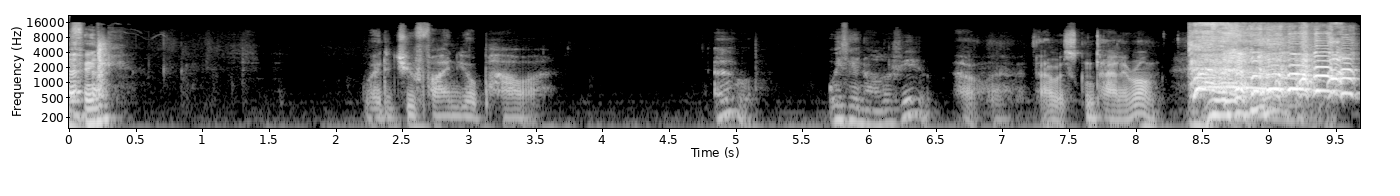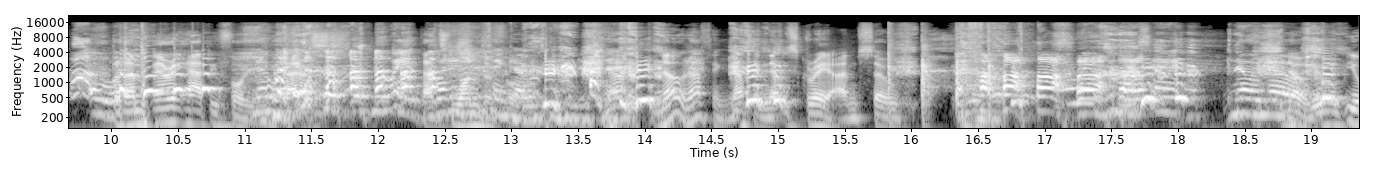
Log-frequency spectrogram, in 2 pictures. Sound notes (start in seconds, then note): 8.4 laughing; 15.8 clapping; 15.8 laughing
